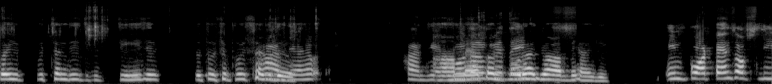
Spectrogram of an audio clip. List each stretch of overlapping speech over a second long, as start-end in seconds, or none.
none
